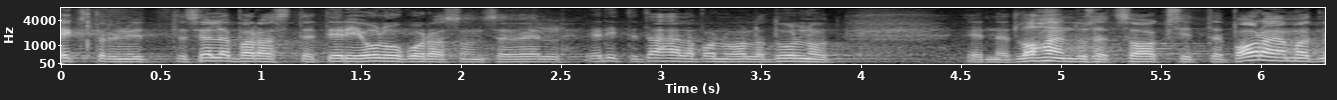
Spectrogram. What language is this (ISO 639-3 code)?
est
